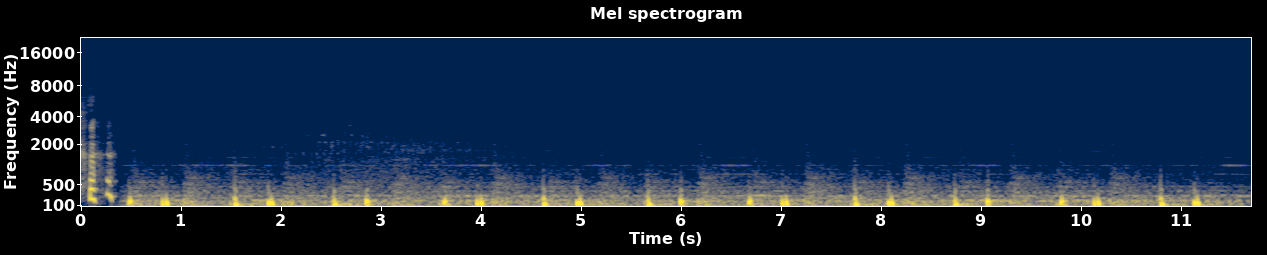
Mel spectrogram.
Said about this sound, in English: what you just heard was the sound of the void, some timpanis, and a heartbeat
